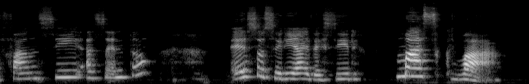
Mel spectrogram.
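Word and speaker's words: Москва: la misma broma del nombre de la ciudad Moskva, se escribe con U, ¿verdad? Moskva. Lo normal sería llamarla Moskva, algo A, pero anormal.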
